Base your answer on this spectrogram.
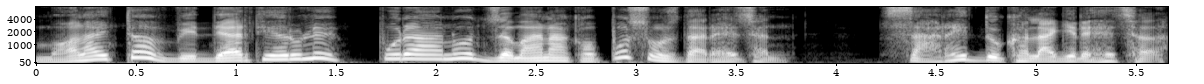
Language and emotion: Nepali, disgusted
